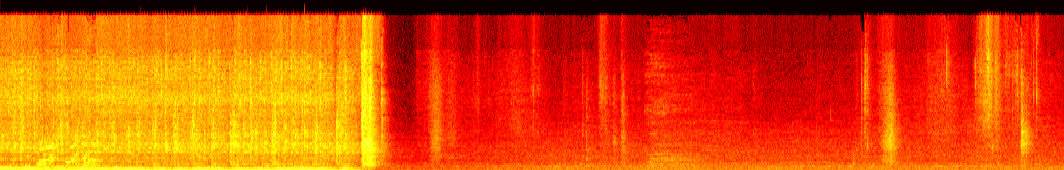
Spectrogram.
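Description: A motorcycle engine fires up with a loud, steady mid-pitched idle after an electrical hack for a suspected bad stator or ECU/TCI, then cuts off abruptly, leaving quiet room noise with faint clicks.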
